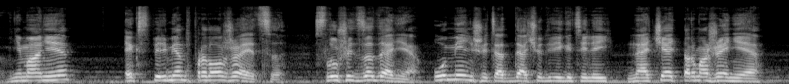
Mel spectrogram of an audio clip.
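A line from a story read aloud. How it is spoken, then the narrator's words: Loud commanding voice. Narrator (Russian): громко командным голосом сказал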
